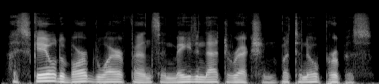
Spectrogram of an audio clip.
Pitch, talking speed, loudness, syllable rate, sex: 110 Hz, 235 wpm, -17 LUFS, 6.3 syllables/s, male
